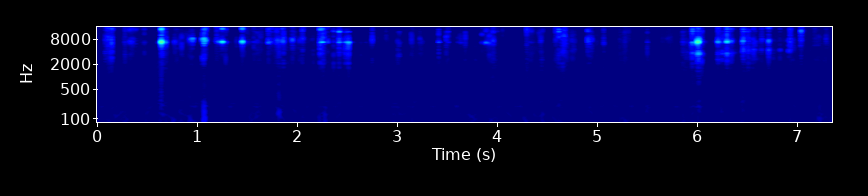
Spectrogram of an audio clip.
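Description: Fingers rattle, bend and rub the small solid links of a gold-tone metal watch bracelet. The result is a quiet, almost entirely high and bright stream of tiny metallic clicks and jingles that die away instantly, with sharper clinks near the start and again around the six-second mark.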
